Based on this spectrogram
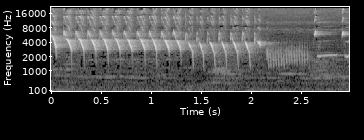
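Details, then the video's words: Competition-grade canary from a breeding farm in Mojokerto, kept for long-duration singing: a fast series of bright downslurred notes, about ten per second, then a buzzy rolling trill and a few sharp chips. "KENARI PRESTASI durasi edian"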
